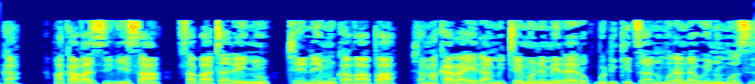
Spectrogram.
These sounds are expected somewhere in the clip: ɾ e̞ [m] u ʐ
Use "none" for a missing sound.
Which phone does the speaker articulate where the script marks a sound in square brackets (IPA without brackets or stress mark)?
ɲ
